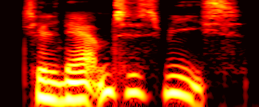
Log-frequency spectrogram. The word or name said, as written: tilnærmelsesvis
